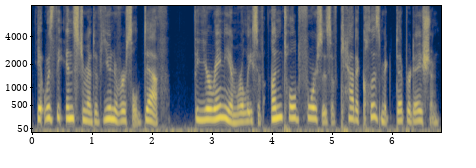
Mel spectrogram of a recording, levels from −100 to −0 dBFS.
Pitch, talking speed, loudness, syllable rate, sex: 195 Hz, 130 wpm, -18 LUFS, 5.4 syllables/s, female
